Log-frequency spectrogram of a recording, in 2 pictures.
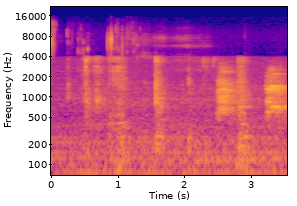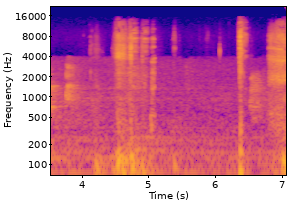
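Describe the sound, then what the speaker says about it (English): A tiny poodle barks in short, scattered yaps, some sharp and close, chasing off would-be burglars, with brief voices and household noise between the barks. "this hilarious video shows a tiny dog chasing off wannabe burglars"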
